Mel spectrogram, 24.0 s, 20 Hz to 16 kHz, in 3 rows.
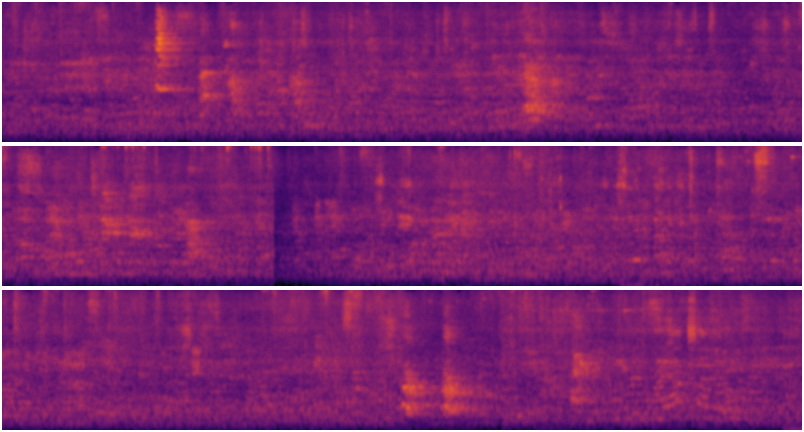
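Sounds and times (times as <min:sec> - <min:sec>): murmur of people talking: 0:00.0 - 0:24.0
dog barking: 0:01.5 - 0:03.1, 0:05.2 - 0:05.6, 0:20.0 - 0:20.8, 0:21.7 - 0:22.0.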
